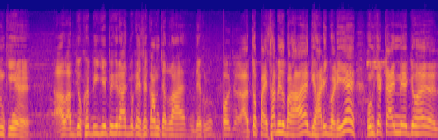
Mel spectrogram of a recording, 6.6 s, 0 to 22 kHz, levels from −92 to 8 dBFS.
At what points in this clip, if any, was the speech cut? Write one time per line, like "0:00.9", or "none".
0:03.3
